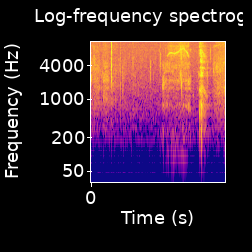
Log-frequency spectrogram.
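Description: Faint rustle of thin Bible pages being turned by hand, with a faint high squeak about a second in and a short spoken syllable near the end.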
